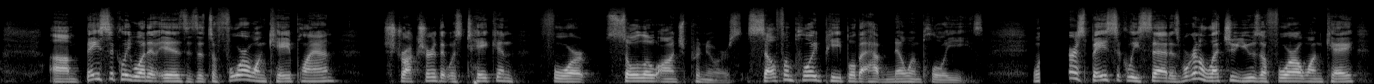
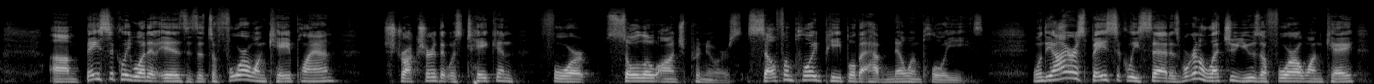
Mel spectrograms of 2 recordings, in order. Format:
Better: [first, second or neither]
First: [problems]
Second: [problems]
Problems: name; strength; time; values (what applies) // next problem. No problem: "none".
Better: second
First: audio cutting out; at 10 s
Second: none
